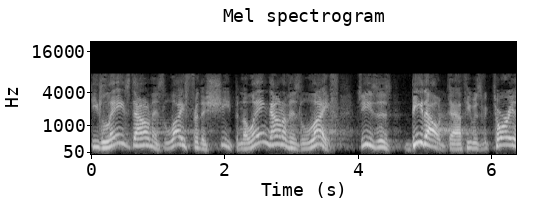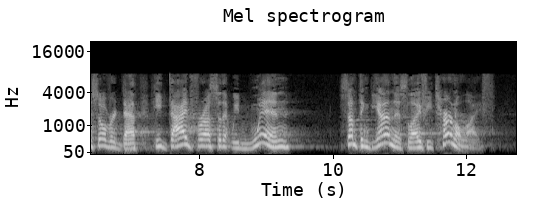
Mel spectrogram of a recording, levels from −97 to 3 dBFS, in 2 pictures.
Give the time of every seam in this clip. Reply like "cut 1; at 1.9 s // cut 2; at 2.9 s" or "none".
none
